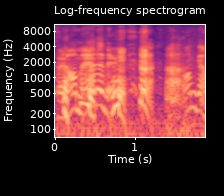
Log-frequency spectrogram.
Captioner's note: laughs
